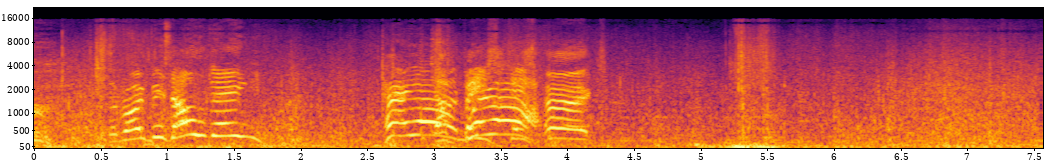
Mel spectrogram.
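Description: Sea waves wash and lap steadily around a small boat.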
